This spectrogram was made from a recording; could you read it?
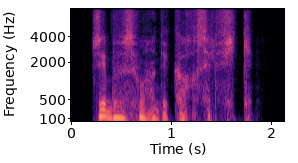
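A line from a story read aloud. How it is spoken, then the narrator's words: Pleading voice. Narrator (French): fis-je d'une voix implorante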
